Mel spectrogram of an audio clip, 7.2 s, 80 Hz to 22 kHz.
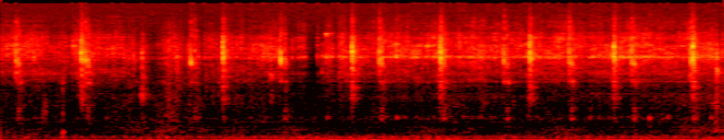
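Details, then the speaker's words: Mamiya 645 medium format camera after the 15th frame: crank turns freely with steady light ticking about four per second over a low hum, meaning the film is fully wound onto the take-up spool, ready to unload. "when you hear it running like that that means the film is rolled up completely into"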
